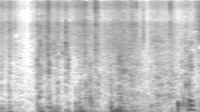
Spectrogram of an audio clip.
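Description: Cardboard box being slit open with a knife and its flaps pulled back: a run of scrapes, knocks and rustling of cardboard.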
